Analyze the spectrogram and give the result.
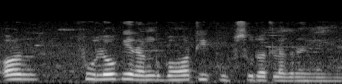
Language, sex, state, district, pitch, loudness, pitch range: Hindi, female, Gujarat, Gandhinagar, 205 Hz, -18 LUFS, 180-230 Hz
